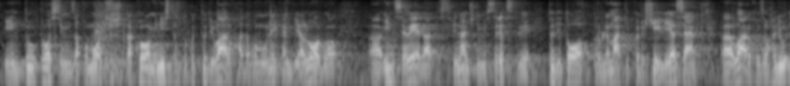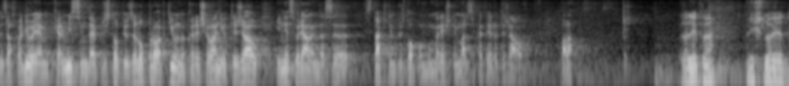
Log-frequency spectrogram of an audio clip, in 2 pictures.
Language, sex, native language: Slovenian, male, Slovenian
